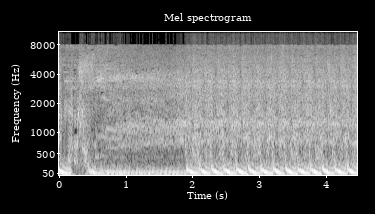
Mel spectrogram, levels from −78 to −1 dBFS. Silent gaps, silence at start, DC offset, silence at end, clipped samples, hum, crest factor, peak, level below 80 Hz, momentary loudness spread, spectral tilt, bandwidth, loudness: none; 0 s; under 0.1%; 0 s; 8%; none; 6 dB; 0 dBFS; -10 dBFS; 4 LU; -3 dB/octave; 11 kHz; -5 LUFS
